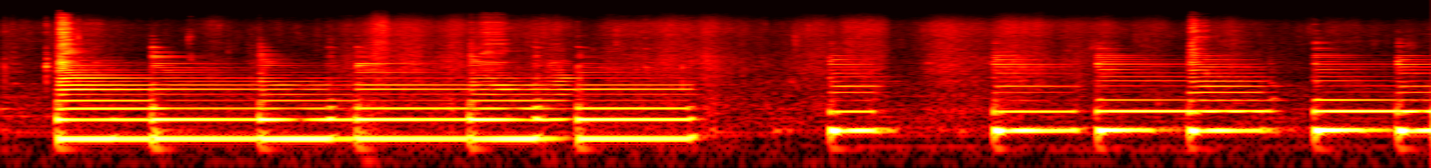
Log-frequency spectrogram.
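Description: Guitar being played: chords struck about once a second and left to ring for the first five seconds, a short pause, then shorter chords picked in a steady rhythm.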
